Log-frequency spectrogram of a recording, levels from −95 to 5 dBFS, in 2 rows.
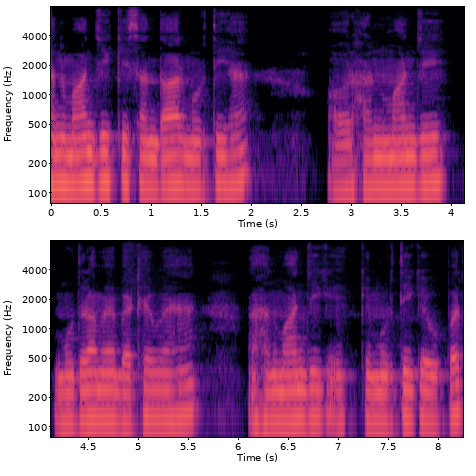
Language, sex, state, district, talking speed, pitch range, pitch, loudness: Hindi, male, Jharkhand, Sahebganj, 150 wpm, 110-120 Hz, 120 Hz, -34 LUFS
